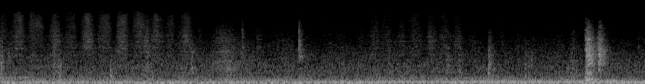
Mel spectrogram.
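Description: A brush scrubbing a board in quick back-and-forth strokes, fast at first and thinning out after about two seconds, over a steady low hum. A sharp click comes just before the end.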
